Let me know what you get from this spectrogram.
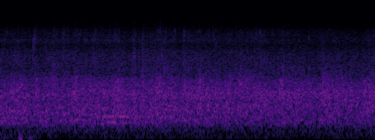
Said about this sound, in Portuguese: Não, glória a Deus, aplaude Ele aí em nome de Jesus.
